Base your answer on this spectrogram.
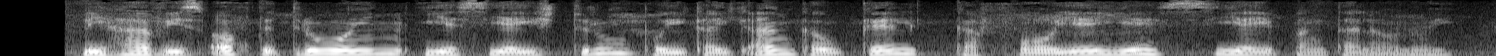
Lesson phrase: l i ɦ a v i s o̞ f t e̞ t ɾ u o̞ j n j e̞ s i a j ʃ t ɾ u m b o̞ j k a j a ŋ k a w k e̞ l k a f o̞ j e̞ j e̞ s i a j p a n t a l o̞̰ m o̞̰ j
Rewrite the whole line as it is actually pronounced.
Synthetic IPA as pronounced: l i ɦ a v i s o̞ f t e̞ t ɾ u o̞ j n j e̞ s i a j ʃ t ɾ u m p o̞ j k a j a ŋ k a w k e̞ l k a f o̞ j e̞ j e̞ s i a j p a n t a l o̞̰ n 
